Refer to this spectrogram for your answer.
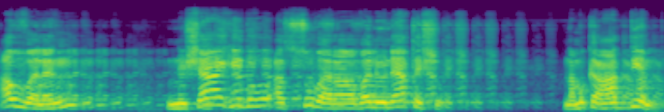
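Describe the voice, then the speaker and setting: A man's voice: high-pitched, a bit bright. A man teaching young children Arabic in an online lesson. He patiently asks them questions and then answers them himself, giving each phrase in Arabic and then explaining it.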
